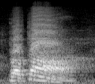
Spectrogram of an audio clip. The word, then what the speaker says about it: papa: I told us the correct pronunciation of that word is what? Papa.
